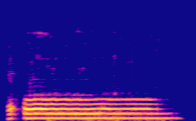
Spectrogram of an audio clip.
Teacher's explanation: इस ध्वनि को तीन मात्रा के बराबर खींचना है। जब हम उच्चारण करें तो तीन मात्रा के बराबर समय देना है। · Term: प्लुत स्वर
